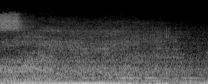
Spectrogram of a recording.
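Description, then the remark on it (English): A school bus rumbles past on a day threatening rain, its deep engine drone and road noise holding steady and loud for a couple of seconds with no one speaking. “School bus.”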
